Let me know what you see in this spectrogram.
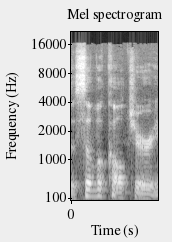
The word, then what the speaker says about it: silviculture: The first question I want to ask you is, what the heck is silviculture, and have I pronounced it correctly? – You pronounced it very close. So silviculture is just the art and science of growing trees.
